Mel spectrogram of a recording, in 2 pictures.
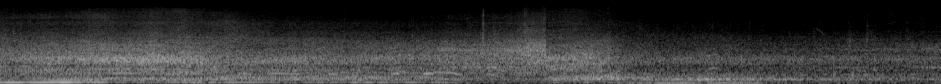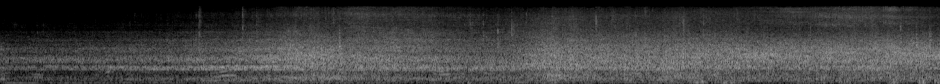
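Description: A bunch of road-racing bicycles passing close by in several swells, a rushing of tyres and air that rises and fades, with voices in the background.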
